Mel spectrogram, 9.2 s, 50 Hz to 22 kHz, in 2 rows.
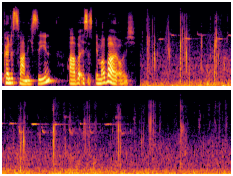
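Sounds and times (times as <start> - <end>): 
speech: 0.0 - 2.9
footsteps walking on a hard outdoor surface: 2.8 - 9.1
faint bird chirps: 3.1 - 7.3.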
